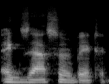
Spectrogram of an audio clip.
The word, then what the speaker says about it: exacerbated: Sorry, exacerbated. Yeah, that's the correct pronunciation.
